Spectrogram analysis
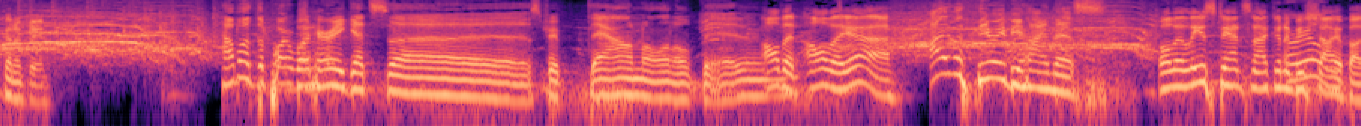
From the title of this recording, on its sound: LeakyMug Live from Prophecy 2007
